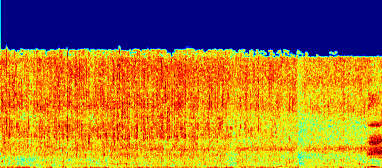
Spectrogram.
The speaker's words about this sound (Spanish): La niña, con mucho trabajo, caminó hasta el pozo cargando el tremendo cántaro, y cuando por fin llegó, comenzó a llenar.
